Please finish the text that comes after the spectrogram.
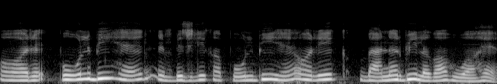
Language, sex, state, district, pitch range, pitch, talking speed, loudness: Hindi, female, Bihar, Katihar, 185-230 Hz, 205 Hz, 195 wpm, -14 LUFS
